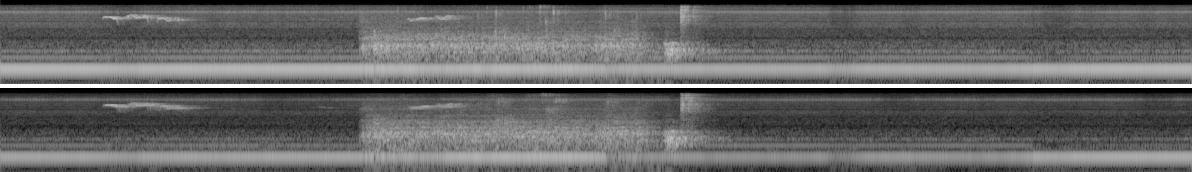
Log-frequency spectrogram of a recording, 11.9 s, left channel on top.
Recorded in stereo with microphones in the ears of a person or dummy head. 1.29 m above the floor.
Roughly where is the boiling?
Left.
